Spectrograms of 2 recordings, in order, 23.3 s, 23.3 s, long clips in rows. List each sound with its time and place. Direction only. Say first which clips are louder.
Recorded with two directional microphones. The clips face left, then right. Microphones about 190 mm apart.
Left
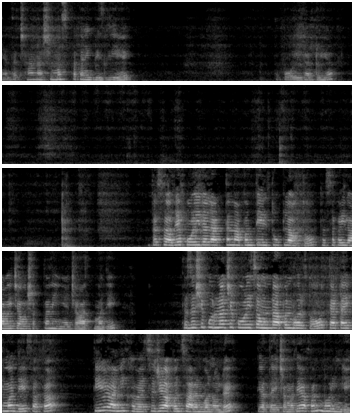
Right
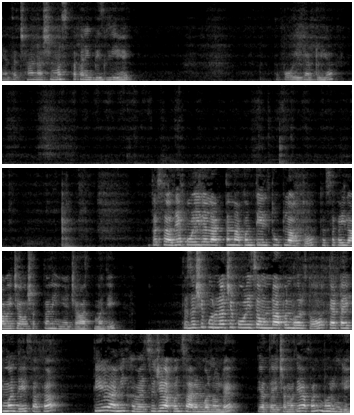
0.0 s a woman's voice: even; centre (ahead or behind)
3.8 s a woman's voice: right 2 dB; 5° left (ahead or behind)
11.3 s a woman's voice: left 1 dB; 5° left (ahead or behind)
